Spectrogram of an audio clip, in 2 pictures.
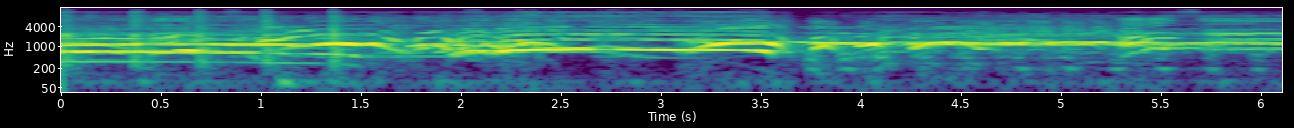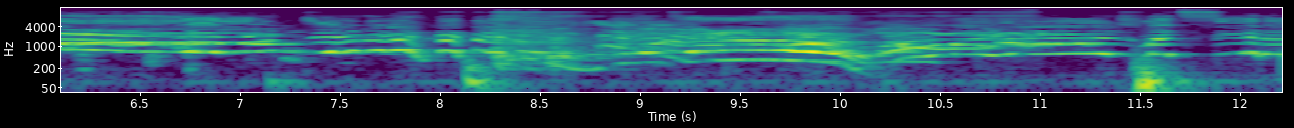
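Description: Several young girls squealing and laughing with excitement, high overlapping shrieks that slide up and down in pitch.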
